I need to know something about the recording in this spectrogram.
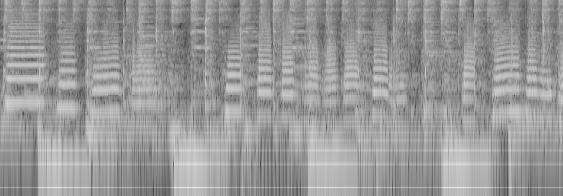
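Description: Instrumental samba passage: a trombone plays a sliding melody over the band, with a deep surdo drum beating about once a second.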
